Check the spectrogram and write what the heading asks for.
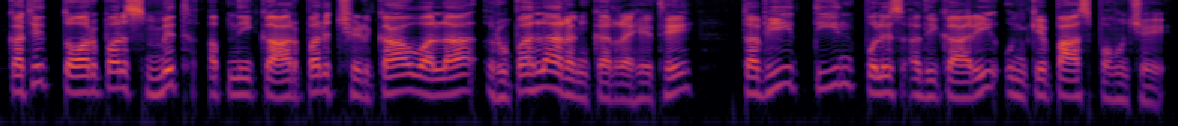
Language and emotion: Hindi, neutral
